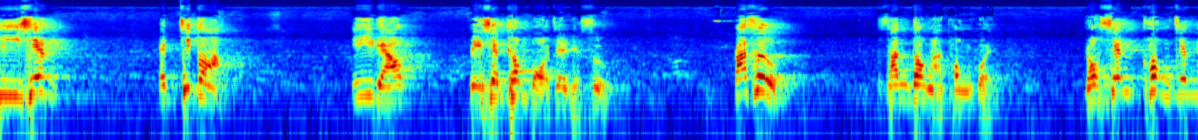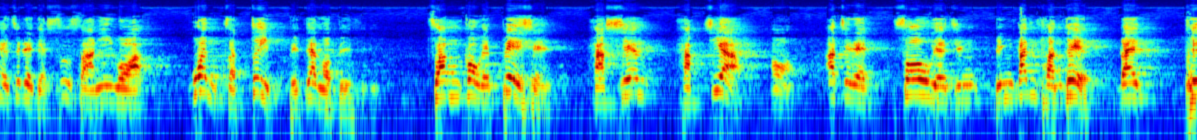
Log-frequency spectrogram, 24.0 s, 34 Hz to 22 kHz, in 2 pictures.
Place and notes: Legislative Yuan, Taiwan - Protest march
Protest march, Sony ECM-MS907, Sony Hi-MD MZ-RH1
台北市 (Taipei City), 中華民國, 12 December 2007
